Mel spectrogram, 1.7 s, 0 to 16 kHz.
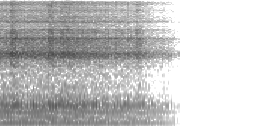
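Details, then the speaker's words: Compressor nebulizer (Inspiration Elite) with hissing and rattling mechanical hum that sputters and then stops, marking the end of a roughly 6–8 minute treatment when the mist stops. "usually the process takes about six to eight minutes you'll hear a sputtering sound when it's time to stop and the mist will stop coming out"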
